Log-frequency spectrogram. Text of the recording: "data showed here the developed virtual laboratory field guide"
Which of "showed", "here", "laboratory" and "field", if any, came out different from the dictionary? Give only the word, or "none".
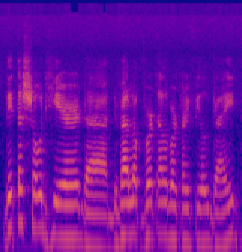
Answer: laboratory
